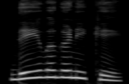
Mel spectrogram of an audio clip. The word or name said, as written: ದೇವಗಣಿಕೆ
